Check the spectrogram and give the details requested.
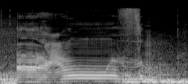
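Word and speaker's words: أعوذ: Za, zi, zu, kemudian diapit dengan dua gigi seri. Ya, ya mungkin bisa dibilang digigit lah ya, digigit sedikit saja ujungnya. Za, zi, zu. A'udzu, a'udzu, a'udzu.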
